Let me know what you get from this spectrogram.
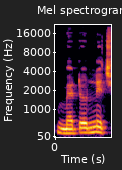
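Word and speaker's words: Metternich: तो आपको प्रोनाउंसिएशन को भी ध्यान देना होगा, ये ड्यूक मेटरनिच है। कहीं पे सी एच को का पढ़ते हैं, कहीं पे सी एच को चा पढ़ते हैं, तो यहाँ पे ये चा पढ़ा जाएगा।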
